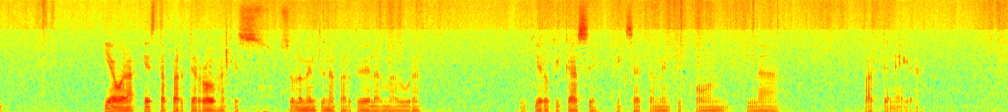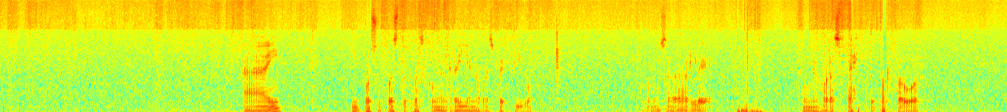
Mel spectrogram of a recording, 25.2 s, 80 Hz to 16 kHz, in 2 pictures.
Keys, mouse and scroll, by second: 1.2 click, 3.2-3.8 ctrl+scroll up 4, 6.5 click, 8.7 click, 10.3 click, 11.4-12.2 drag, 13.0 click, 14.2 click, 15.2 click, 17.0 click, 17.4 click, 19.2 click, 21.5 click, 22.4 click, 23.7 click, 24.7 click.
